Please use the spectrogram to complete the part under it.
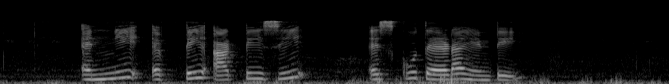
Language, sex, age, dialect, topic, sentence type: Telugu, female, 18-24, Utterandhra, banking, question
